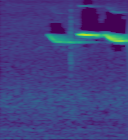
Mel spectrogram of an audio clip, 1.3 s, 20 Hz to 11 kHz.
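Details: Rufous-collared sparrow recorded 4 October 2020 singing a variant with an "affirmative" melody, like the Mantiqueira song: clear high whistles, a slightly lower held note sliding into a brighter sustained one, over faint hiss.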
